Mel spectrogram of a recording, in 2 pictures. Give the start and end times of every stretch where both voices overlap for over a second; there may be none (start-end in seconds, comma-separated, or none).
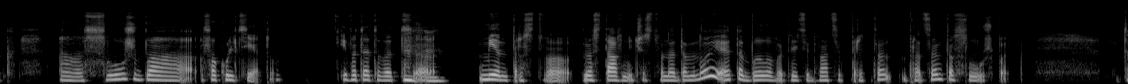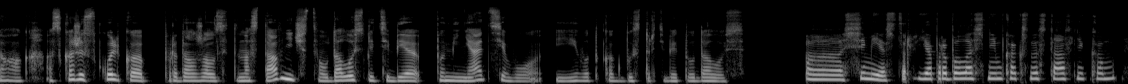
none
